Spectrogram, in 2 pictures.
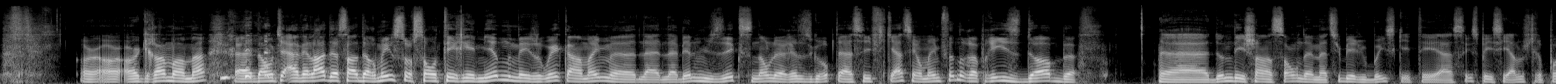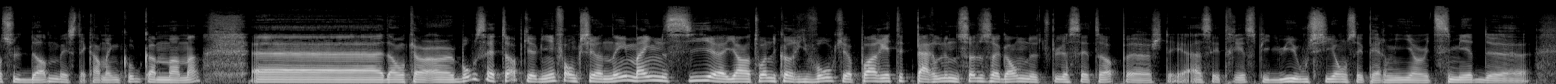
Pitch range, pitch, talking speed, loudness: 110-150 Hz, 130 Hz, 210 wpm, -17 LUFS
